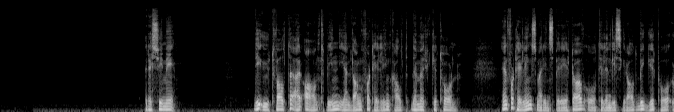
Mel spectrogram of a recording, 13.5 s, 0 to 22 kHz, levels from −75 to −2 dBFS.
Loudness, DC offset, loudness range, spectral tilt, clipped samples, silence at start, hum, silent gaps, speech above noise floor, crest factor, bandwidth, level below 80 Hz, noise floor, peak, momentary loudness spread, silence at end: -23 LUFS; under 0.1%; 5 LU; -5.5 dB/octave; under 0.1%; 2.9 s; none; none; 47 dB; 18 dB; 16 kHz; -40 dBFS; -68 dBFS; -6 dBFS; 6 LU; 0 s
